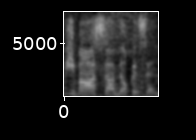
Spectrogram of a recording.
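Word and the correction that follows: Mads Mikkelsen: Am I saying his name wrong? Isn't he from Copenhagen? – I don't know. – Isn't it Moss? All right. You know, another round, that actor. Moss Mikkelsen.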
